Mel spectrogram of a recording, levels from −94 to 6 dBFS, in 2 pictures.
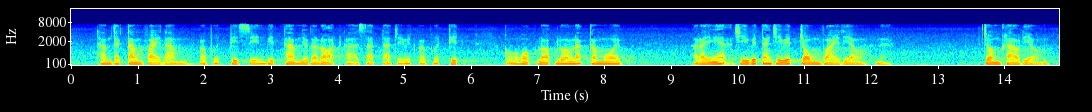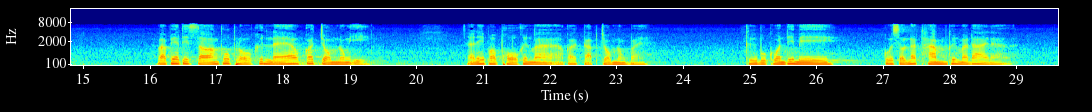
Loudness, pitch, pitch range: -22 LUFS, 125 Hz, 115-135 Hz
